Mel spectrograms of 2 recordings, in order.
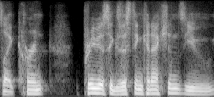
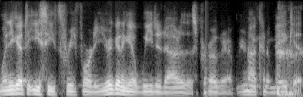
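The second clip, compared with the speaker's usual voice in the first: mock condescending delivery; 2 semitones lower, 3 dB quieter than usual. Retelling what a roommate said to challenge him: imitating a condescending tone. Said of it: "in a really condescending way where he said".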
